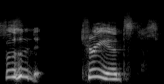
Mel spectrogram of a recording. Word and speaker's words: FoodTrients: I'm saying it correctly it's like food ingredients but it's food trients because Grace o I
